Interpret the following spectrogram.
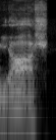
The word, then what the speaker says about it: Yosh: Uh his first name rhymes with Josh apparently according to the Packer site.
